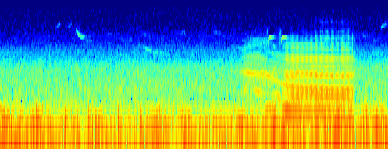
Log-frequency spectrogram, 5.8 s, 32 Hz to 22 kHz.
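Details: Red deer during the 2023 rut in the Aigoual massif, France: one drawn-out, harmonic-rich bellow lasting about two seconds after a stretch of quiet, with steady low rumble of wind or background noise and faint high bird chirps.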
